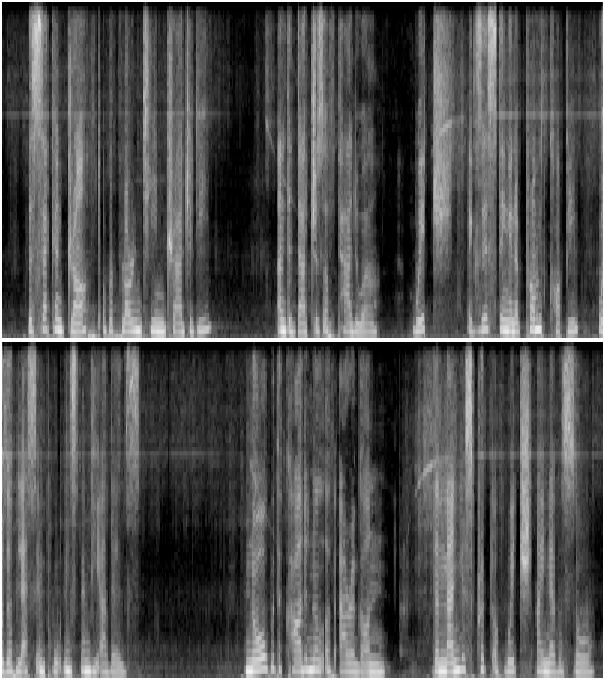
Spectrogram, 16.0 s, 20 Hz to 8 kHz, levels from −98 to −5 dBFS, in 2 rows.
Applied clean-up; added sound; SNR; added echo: neural separator model SepFormer DNS4.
